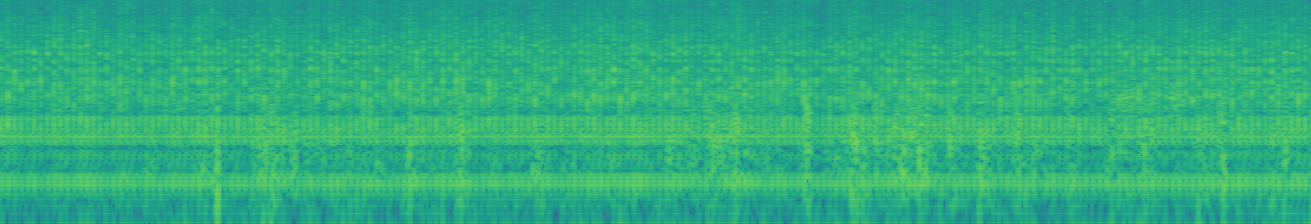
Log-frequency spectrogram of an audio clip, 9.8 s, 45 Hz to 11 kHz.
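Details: 1976 Gravely 816 twin with the choke held open manually, started on old but still burnable gas: uneven, lumpy chuffing about four beats a second with loud rough exhaust, running only on the right-hand cylinder; owner is almost sure the other side's exhaust valve is stuck open.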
